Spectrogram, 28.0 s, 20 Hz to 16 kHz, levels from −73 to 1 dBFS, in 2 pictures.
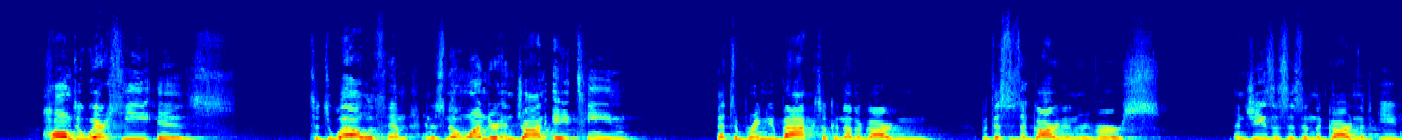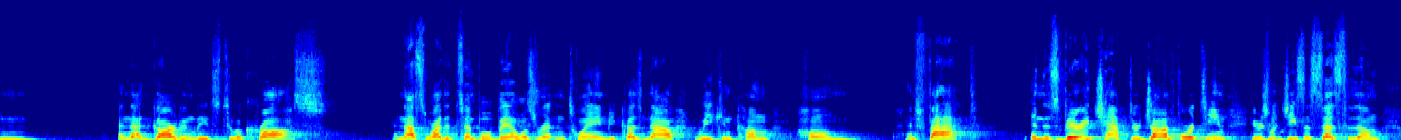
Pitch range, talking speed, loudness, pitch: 155-210 Hz, 165 wpm, -21 LUFS, 185 Hz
